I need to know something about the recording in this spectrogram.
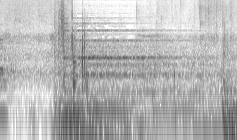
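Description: A shower sprays water over a man's head.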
